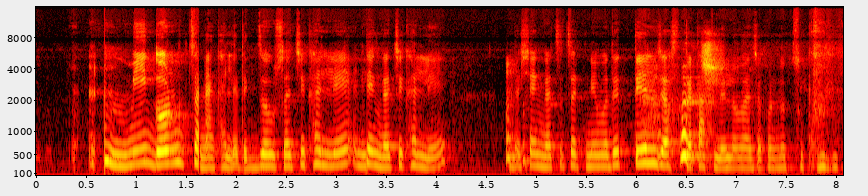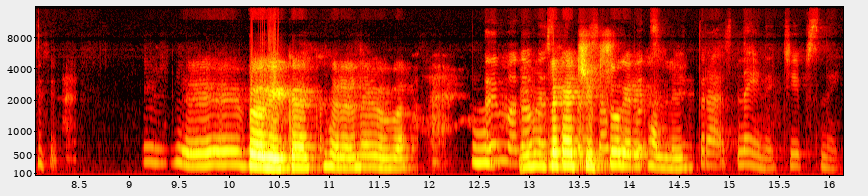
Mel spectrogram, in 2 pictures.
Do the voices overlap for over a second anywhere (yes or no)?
yes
